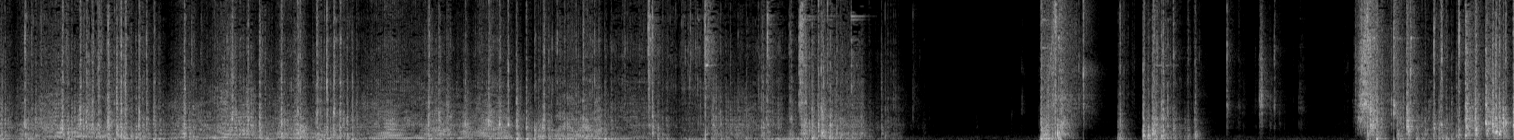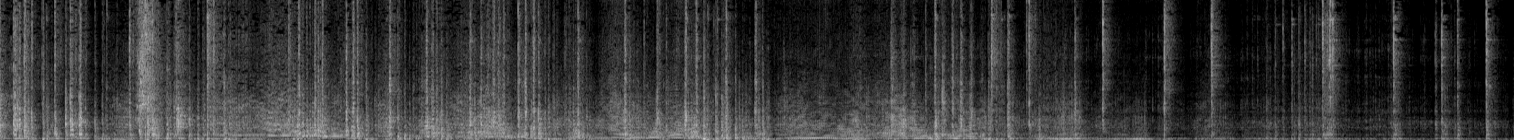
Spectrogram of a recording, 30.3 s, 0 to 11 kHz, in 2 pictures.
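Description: Two Beyblade Burst Turbo tops, Roktavor R4 and Thorns-X Minoboros M4, spinning and clashing in a plastic Rail Rush Beystadium: a dense, fast rattle and clatter of plastic on plastic. The clatter stops about nine seconds in. A few sharp knocks follow, then the clatter starts again about fourteen seconds in and dies away near the end as a battle finishes.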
